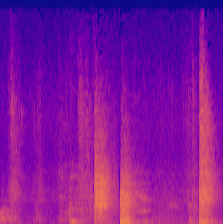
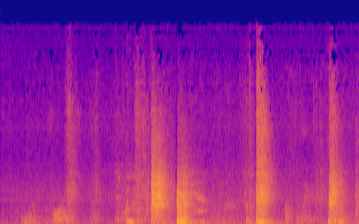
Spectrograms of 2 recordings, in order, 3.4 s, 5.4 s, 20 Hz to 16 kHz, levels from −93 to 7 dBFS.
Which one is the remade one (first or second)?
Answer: second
